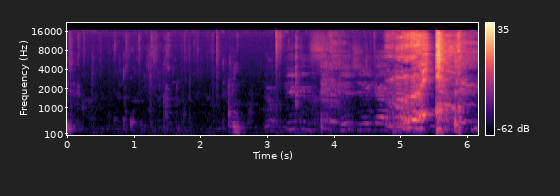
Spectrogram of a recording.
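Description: A man coughing and hacking on a mouthful of dry ground cinnamon. A few small throat sounds lead into a harsh coughing fit that builds from about halfway and is loudest near the end.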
